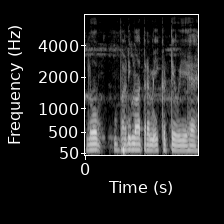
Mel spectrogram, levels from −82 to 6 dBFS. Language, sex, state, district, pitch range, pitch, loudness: Hindi, male, Rajasthan, Bikaner, 110-125 Hz, 120 Hz, -17 LUFS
